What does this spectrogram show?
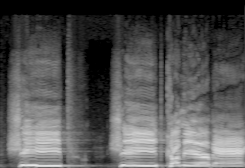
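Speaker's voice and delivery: high, loud sing-song call to the sheep; hollering for sheep who won't come; clumsy loud herding call; mock shepherd call. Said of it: "And so we're like".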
